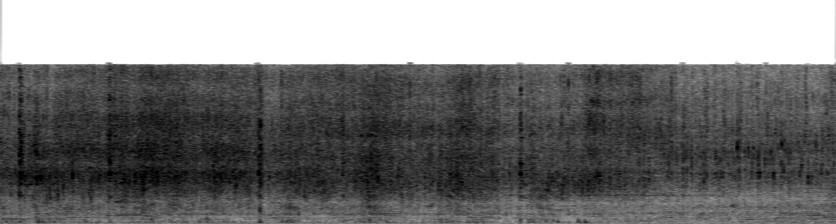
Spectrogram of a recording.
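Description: Potato chunks sizzling as they fry in hot oil in a metal kadai. A few scrapes and taps come from the spatula stirring them.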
